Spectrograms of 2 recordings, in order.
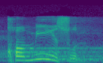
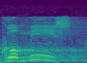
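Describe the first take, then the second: First: The word begins with a k-like sound. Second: The word begins with a g sound. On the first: This is the original Arabic form. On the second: This is how Saudis say it. "Orang Saudi nggak bisa pakai kof"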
